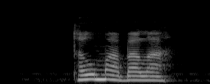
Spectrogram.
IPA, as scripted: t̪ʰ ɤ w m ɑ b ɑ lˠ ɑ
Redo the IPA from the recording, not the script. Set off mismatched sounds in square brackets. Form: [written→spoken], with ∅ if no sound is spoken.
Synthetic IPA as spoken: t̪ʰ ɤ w m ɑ b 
